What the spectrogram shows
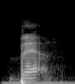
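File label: "snake", Tlacolula Zapotec; bel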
